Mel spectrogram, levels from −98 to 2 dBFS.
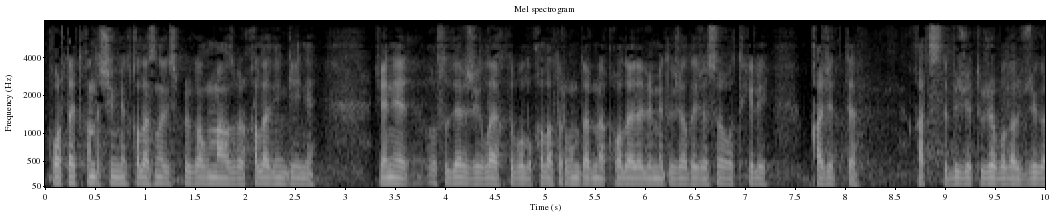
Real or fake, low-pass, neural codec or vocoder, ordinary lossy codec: real; 7.2 kHz; none; MP3, 32 kbps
